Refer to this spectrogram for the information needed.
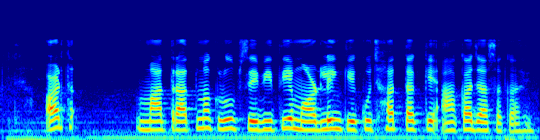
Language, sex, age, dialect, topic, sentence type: Magahi, female, 46-50, Western, banking, statement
